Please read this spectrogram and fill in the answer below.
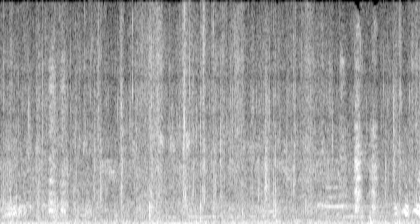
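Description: A flock of Muscovy ducks feeding on the ground: many quick, irregular clicks of bills pecking at food, with a few soft calls among them.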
